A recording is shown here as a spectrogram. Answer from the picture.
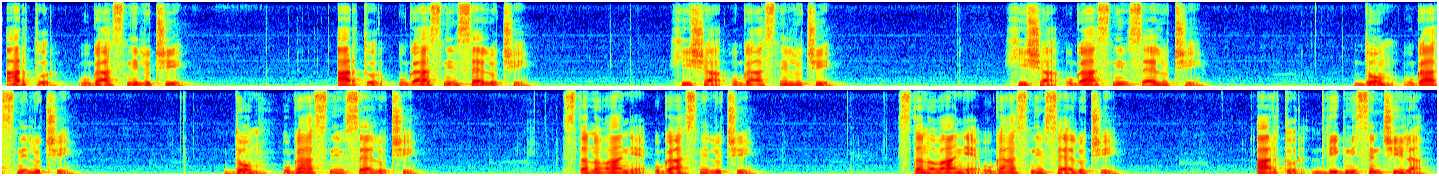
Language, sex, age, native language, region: Slovenian, male, 30-49, Slovenian, Central Slovenia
